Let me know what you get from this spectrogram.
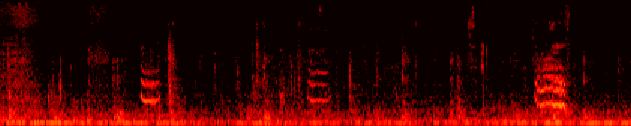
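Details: On a rainy day, a yawning Maine Coon cat gives a few soft, bending meows over a low steady hum.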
